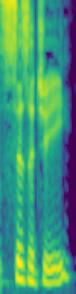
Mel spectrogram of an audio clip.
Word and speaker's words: syzygy: S-Y-N-G-Y-Z-Y. What is that's right. – How do you say it? – It's called syzygy.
